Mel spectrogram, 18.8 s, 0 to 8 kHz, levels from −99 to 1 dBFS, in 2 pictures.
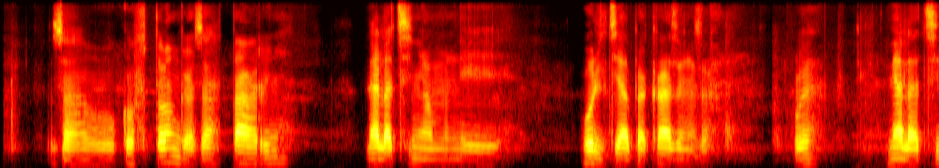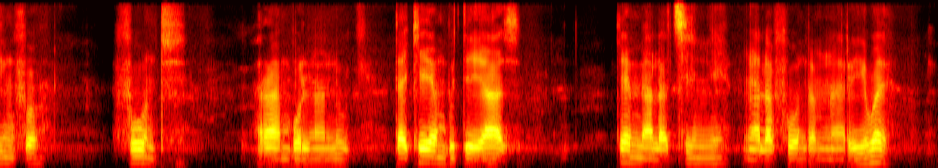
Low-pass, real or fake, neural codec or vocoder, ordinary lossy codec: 7.2 kHz; fake; codec, 16 kHz, 6 kbps, DAC; none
